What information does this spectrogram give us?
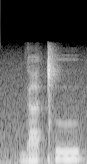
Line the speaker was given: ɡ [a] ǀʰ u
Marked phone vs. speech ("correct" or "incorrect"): correct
